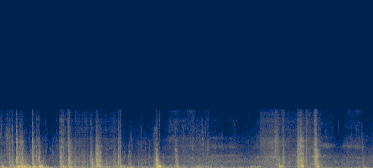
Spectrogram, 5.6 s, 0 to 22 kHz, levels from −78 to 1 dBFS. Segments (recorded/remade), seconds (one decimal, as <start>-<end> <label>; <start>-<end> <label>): 0.0-1.0 recorded; 1.0-1.8 remade; 1.8-3.9 recorded; 3.9-4.8 remade; 4.8-5.6 recorded

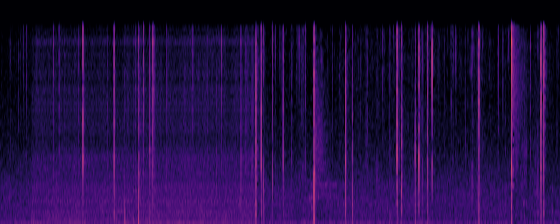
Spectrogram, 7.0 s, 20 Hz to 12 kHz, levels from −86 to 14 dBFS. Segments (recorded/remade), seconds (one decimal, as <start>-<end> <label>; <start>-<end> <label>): 0.0-0.4 recorded; 0.4-3.2 remade; 3.2-7.0 recorded

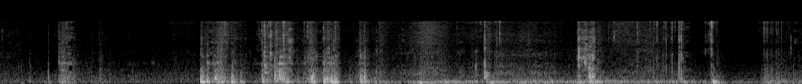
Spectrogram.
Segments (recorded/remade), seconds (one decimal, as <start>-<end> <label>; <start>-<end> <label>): 0.0-4.3 recorded; 4.3-5.2 remade; 5.2-8.0 recorded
